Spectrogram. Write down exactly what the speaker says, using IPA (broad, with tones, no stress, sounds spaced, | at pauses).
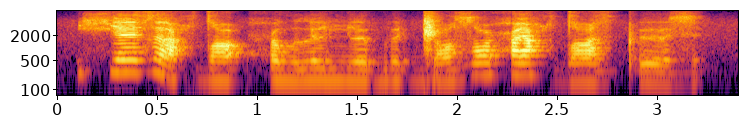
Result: ç ɛ˦ z ɐ˨ ħ dˤ ø˨ ʔ ħ u˨ l ʏ˨ ɲ ø˨ b ʏ˨ ɡ͡ǁ ʏ˨ zˤ u˦ ħ ɛ˦ ħ dˤ e˨ z pʼ ʏ˨ z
